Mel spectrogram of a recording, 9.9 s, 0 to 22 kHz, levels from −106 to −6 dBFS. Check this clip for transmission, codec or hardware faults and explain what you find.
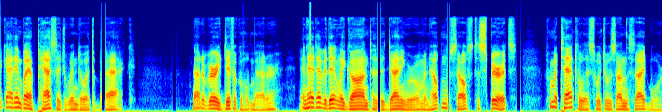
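Yes, there is one recurring fault, a gap between stream segments, in this speech at 0.49, 1.51–1.57, 2.57–2.64, 3.64, 4.64, 5.65–5.71, 6.70–6.73 and 7.73–7.80 s.

Roughly once per second, consecutive one-second segments fail to meet in time, and the player fills the hole with silence lasting between about 8 and 65 ms. The result is hard-edged dropouts. On a waveform they appear as flat zero-line stretches, and on a spectrogram as clean vertical blank stripes.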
